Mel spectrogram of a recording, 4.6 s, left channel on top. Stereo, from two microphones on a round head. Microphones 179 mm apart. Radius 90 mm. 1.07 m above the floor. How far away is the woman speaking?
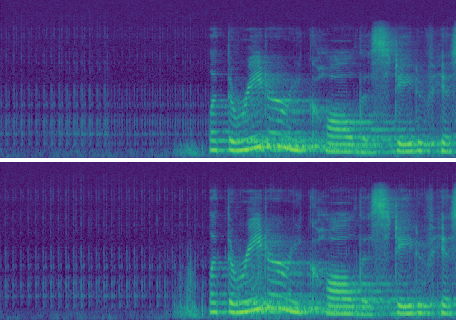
About 0.7 m.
